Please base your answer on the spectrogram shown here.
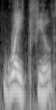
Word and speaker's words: Wakefield: Mire, hubo un caso en 1998, un ex investigador Andrew Jeremy Wakefield, se escribe W-A-K-E-F-I-E-L-D, Wakefield.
